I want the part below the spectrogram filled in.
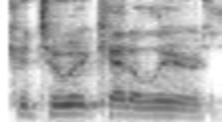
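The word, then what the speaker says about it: Cotuit Kettleers: Is it the Kettleers? Did I say it right? – Yes, Kituit Kettleers.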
